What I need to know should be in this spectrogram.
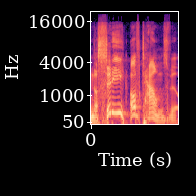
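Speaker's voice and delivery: big, showy announcer voice with swooping pitch. Recording a bit, the speaker switches into an announcer voice. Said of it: "That's my announcer voice".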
